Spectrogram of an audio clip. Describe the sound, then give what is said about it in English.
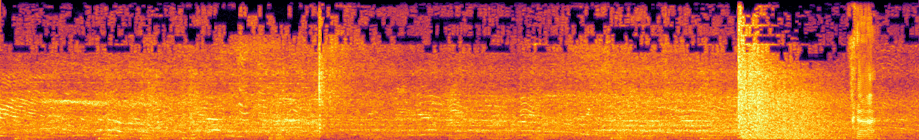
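Sharp fireworks blasts crack over a constant roar of crowd noise: one sudden bang early on, then a louder burst with a quick follow-up pop near the end. “Fireworks.”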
